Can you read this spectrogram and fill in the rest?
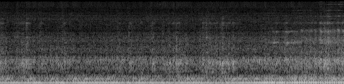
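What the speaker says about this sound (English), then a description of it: "I'm gonna turn the pump on." A 2004 Mayco concrete pump's engine runs close by with a loud, steady low drone, its pitch and loudness swelling slightly toward the end as the revs climb.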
